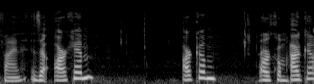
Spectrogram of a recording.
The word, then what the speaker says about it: Arkham: Is it Arkham? Arkham? Arkham. Arkham? Arkham. Okay, I said it correctly. Arkham Horror. Richard Did you say Arkham Horror?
